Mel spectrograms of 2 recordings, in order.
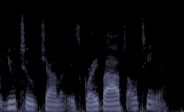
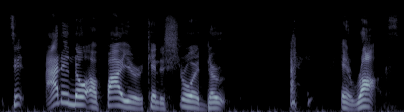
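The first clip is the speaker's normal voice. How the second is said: laughing in disbelief; 3 semitones higher, 8 dB louder than usual. Real, not acted. Mocking a claim about fires.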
